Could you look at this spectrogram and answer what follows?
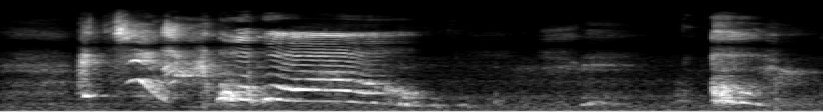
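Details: Laughing that turns into a sneeze.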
